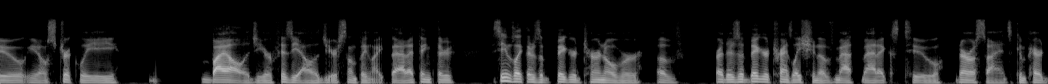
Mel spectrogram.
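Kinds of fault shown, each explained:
Call audio freeze: From 1.55 to 2.04 s the speech stalls. The last sound trails off briefly, then there is about 380 ms of silence, and the audio resumes exactly where it stopped with nothing lost. The likely cause is packets held up in transit, so the jitter buffer ran dry and the receiver filled 464 ms on its own. That gap pushes everything after it 464 ms later.
Jitter buffer speed-up: From 7.83 to 10.37 s the speech sounds hurried, running at about 114% of normal speed while its pitch stays unchanged. The buffer was holding more audio than it aims for, so the receiver shortened it by repeatedly cutting out tiny slices, each one or a few pitch periods long. In total it removed around 0.4 s to bring the delay back down.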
